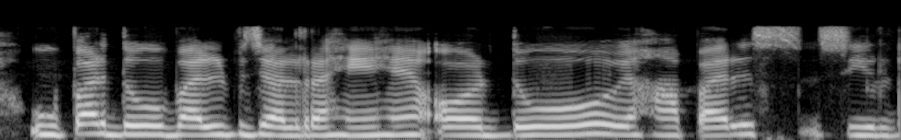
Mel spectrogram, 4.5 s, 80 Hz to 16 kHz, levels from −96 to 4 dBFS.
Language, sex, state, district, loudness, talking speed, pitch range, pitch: Hindi, female, Bihar, Gopalganj, -17 LUFS, 160 wpm, 210-230 Hz, 220 Hz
